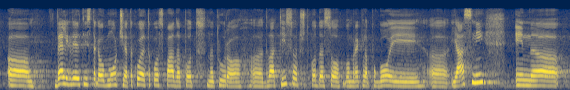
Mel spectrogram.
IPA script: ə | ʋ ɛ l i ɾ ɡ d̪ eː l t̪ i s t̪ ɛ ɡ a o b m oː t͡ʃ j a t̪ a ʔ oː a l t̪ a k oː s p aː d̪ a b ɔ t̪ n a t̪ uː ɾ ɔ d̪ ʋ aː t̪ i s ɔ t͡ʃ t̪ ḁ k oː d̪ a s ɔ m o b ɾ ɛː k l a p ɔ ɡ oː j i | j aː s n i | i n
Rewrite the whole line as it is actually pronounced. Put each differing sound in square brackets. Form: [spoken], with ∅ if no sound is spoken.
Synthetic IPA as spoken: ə | ʋ ɛ l i [∅] ɡ d̪ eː l t̪ i s t̪ ɛ ɡ a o b m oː t͡ʃ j a t̪ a [k] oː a l t̪ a k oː s p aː d̪ a [p] ɔ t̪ n a t̪ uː ɾ ɔ d̪ ʋ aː t̪ i s ɔ t͡ʃ t̪ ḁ k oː d̪ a s ɔ [b] o [m] ɾ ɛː k l a p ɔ ɡ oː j i | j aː s n i | i n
